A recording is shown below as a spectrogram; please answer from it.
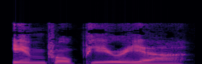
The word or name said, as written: improperia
